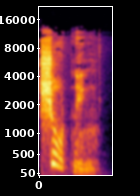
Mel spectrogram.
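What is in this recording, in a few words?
"shortening", British English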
